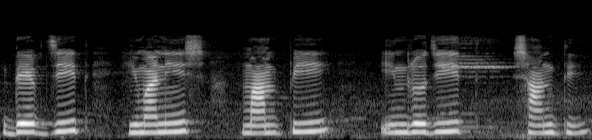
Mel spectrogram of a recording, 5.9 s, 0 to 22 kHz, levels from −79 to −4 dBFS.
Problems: none marked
